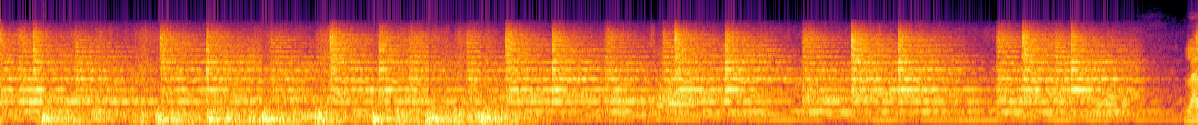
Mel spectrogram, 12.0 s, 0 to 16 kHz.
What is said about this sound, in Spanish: campanas de esa Basílica Menor de San Ildefonso que anuncian eh, que va a ser la misa a las 11 de la mañana en esa Basílica Menor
